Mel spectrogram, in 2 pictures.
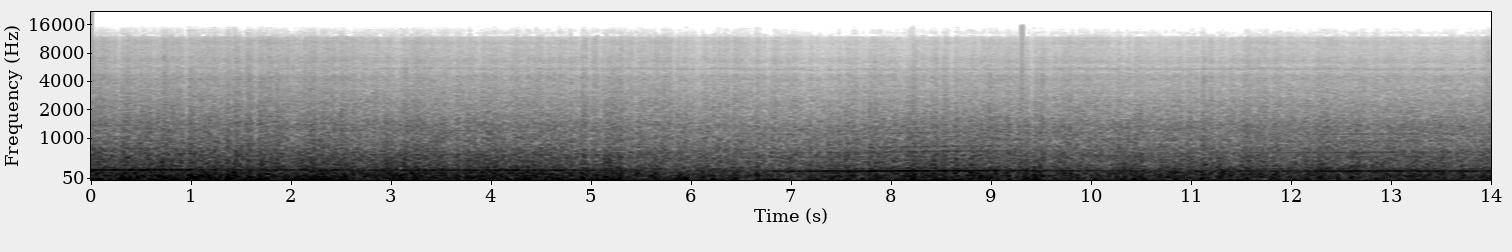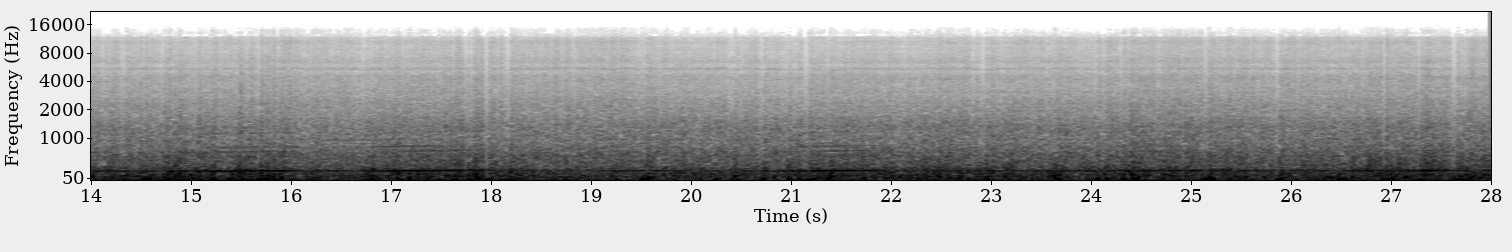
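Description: Motorcycle riding at a steady cruising speed: heavy wind rush over the microphone with a steady engine drone beneath it, which drops out briefly about five seconds in and comes back a second later.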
